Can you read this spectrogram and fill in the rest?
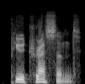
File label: "Putrescent", American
